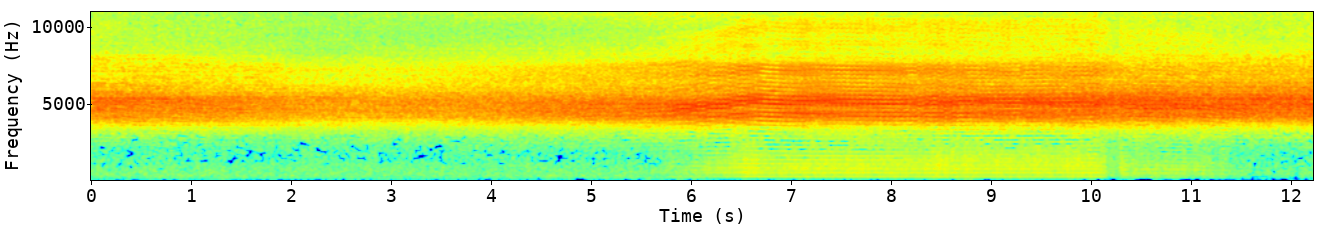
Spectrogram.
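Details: An emerald cicada (Zammara tympanum) sings a low, rich, droning tone over a steady high insect hiss, in the RPPN Corredeiras do Rio Itajaí reserve, Itaiópolis, Santa Catarina, Brazil.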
